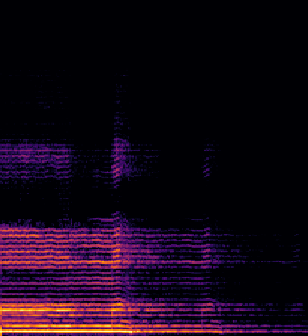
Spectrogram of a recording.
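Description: A solo voice chanting an Arabic supplication, holding one long steady note with heavy reverb. The note breaks off about a second and a half in, and its echo fades away over the next two seconds.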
